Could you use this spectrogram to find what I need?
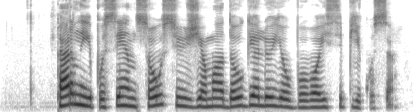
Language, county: Lithuanian, Kaunas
